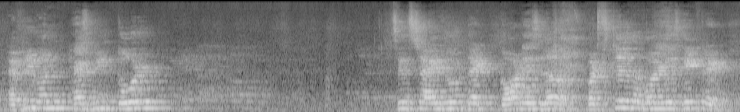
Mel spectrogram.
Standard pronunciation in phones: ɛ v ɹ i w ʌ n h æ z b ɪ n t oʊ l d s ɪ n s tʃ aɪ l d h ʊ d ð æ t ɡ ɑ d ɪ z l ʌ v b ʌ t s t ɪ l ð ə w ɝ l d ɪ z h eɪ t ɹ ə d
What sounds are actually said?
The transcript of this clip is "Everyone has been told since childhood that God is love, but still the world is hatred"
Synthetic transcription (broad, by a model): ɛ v ɹ i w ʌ n h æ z b ɪ n t oʊ l d s ɪ n s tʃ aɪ d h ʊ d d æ t ɡ ɑ d ɪ z l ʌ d b ʌ t s t ɪ l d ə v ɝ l d ɪ z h eɪ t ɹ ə d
